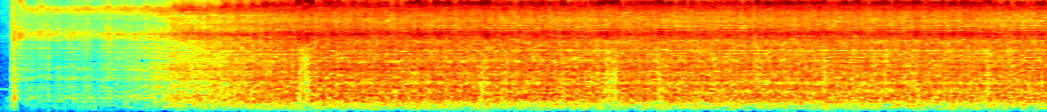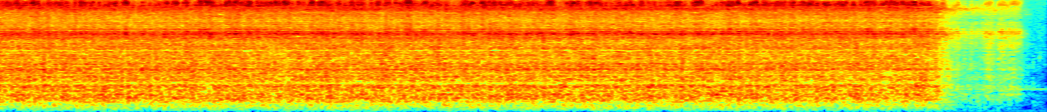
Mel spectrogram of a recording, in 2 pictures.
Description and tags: Mono recording of a gas burner being turned on, lit and turned off.
Sounds like fluttering noise with some hissing sounds.
burner, burning, fire, gas, noise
